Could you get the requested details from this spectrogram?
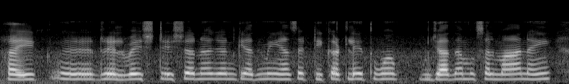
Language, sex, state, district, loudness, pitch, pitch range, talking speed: Hindi, female, Uttar Pradesh, Varanasi, -18 LUFS, 245 Hz, 240-250 Hz, 180 wpm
